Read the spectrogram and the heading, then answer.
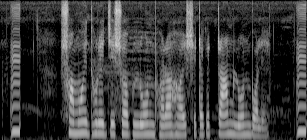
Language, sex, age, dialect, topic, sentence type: Bengali, female, 18-24, Northern/Varendri, banking, statement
